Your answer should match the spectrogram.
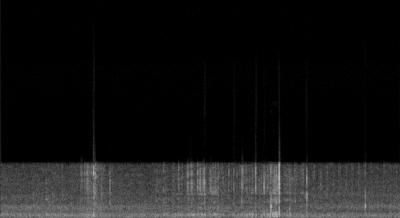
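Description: Street traffic noise, a car passing, with a couple of sharp clicks about a second in and again near the three-second mark.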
